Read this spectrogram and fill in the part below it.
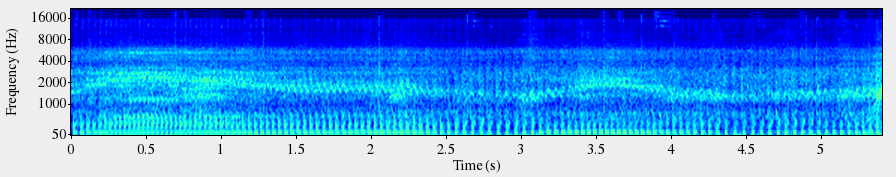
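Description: A Royal Enfield Himalayan 450 ridden slowly off-road on slippery singletrack and ATV trails, its single-cylinder engine thumping steadily up close with low, pulsing chugging and mild rises and falls in throttle, alongside some clattering.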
